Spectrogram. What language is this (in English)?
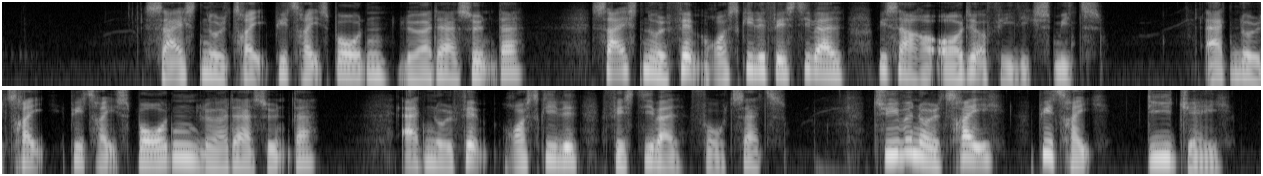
Danish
